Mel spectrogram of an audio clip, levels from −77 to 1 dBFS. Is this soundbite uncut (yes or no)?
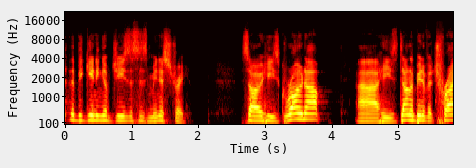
yes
